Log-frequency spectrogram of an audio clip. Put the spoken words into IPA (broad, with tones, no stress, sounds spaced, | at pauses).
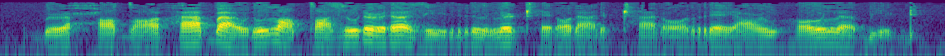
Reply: ɓ ə˞˩˧ ħ i˩˧ dˤ a˩˧ o̯ h a˧˥ ɓ a˧˩˧ o̯ ɾ u˧˥ l ɔ˩ tˤ ɐ˧˩˧ z u˧˥ ɾ ə˞˩˧ ɾ ɐ˥˩ z i˧˩˧ r ɯ˧˩˧ l ə˞˥˩ ʈʰ ɛ˩ ɾ ɔ˥˩ ɾ a˩ ɾ ə˧˥ ʈʰ a˩ ɾ ɔ˧˩˧ r ɛ˧˩˧ e̯ ʕ u˩ ɦ ɔ˧˥ o̯ l ɐ˧˩˧ ɓ i˧˩˧ ɖ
